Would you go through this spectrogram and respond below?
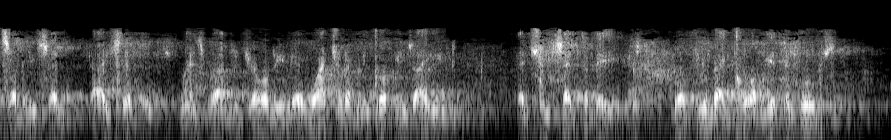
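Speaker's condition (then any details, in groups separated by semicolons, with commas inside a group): Laryngectomy; needs thumb to talk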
